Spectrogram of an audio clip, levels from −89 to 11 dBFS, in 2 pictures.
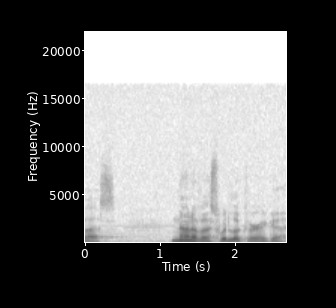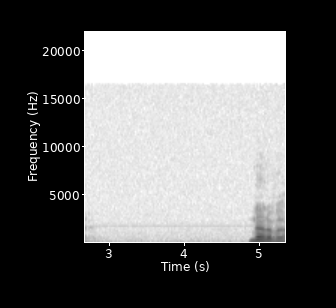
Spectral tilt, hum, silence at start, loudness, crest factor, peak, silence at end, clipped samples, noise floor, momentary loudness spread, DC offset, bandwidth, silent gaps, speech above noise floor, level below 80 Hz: -7 dB/octave; none; 0 s; -32 LUFS; 24 dB; -10 dBFS; 0 s; under 0.1%; -62 dBFS; 23 LU; under 0.1%; 17 kHz; none; 31 dB; -72 dBFS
